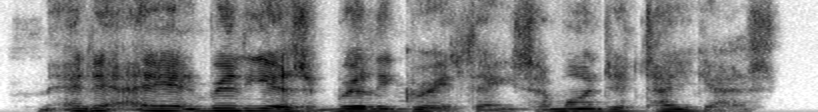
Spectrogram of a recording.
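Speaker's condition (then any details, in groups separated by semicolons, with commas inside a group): Brain injury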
